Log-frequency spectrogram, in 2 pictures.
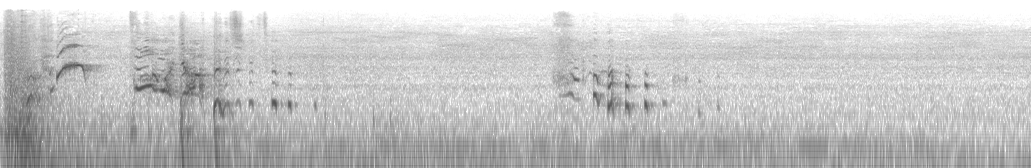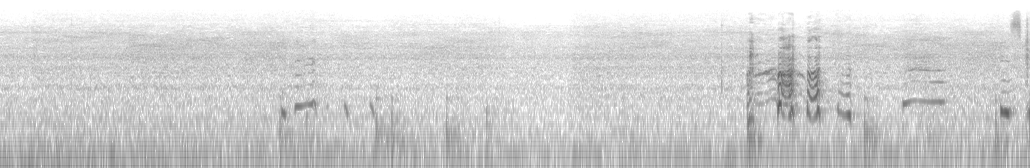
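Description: A young woman talks and laughs with animation into a close microphone.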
